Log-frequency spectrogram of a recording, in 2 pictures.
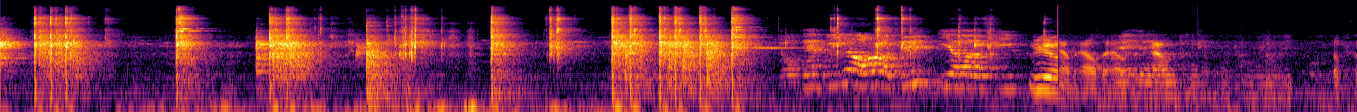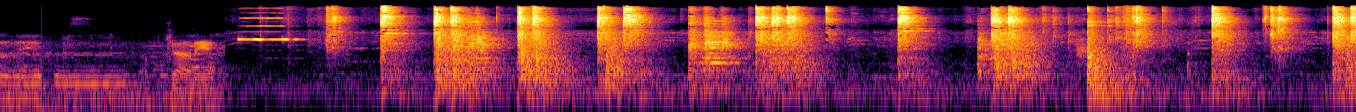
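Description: Pistol shots ring out in quick bursts indoors.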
